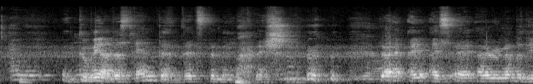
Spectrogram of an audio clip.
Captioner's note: audience chuckles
